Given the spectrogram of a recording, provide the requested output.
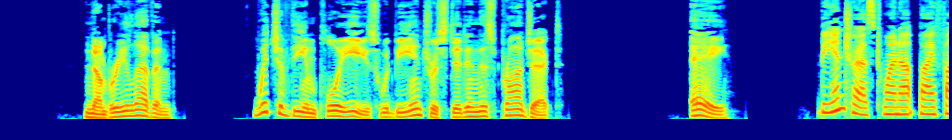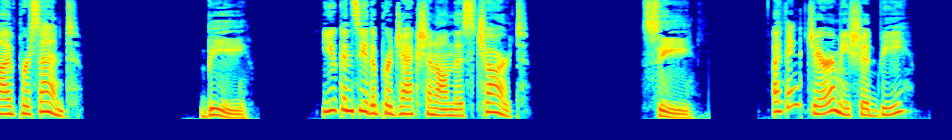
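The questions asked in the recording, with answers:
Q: Which of the employees would be interested in this project?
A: C: I think Jeremy should be.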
